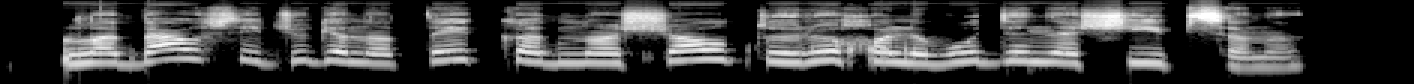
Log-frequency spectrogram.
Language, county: Lithuanian, Vilnius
